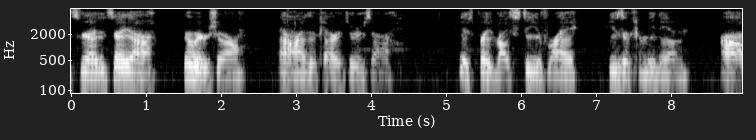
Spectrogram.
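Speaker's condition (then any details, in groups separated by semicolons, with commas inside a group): Spinal muscular atrophy; progressive, wheelchair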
